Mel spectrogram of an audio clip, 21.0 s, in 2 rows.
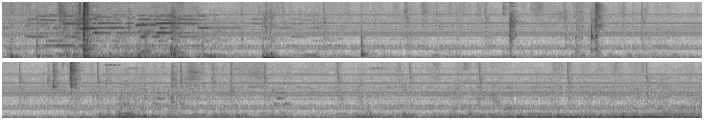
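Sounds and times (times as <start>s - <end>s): electrical hum: 0.0s - 21.0s
train low rumble: 0.0s - 21.0s
heavy low thump: 0.1s - 6.3s.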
